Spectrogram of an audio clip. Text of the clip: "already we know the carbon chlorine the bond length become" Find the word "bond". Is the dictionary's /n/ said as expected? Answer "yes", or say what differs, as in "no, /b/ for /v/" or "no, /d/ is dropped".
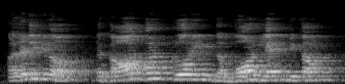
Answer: no, /l/ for /n/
